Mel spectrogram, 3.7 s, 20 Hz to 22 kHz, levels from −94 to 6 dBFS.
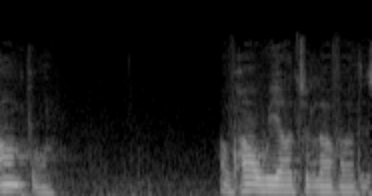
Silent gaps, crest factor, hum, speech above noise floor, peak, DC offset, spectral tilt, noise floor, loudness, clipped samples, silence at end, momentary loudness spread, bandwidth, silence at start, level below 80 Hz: none; 18 dB; none; 32 dB; -18 dBFS; under 0.1%; -8.5 dB/octave; -66 dBFS; -35 LUFS; under 0.1%; 0 s; 16 LU; 10 kHz; 0 s; -60 dBFS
